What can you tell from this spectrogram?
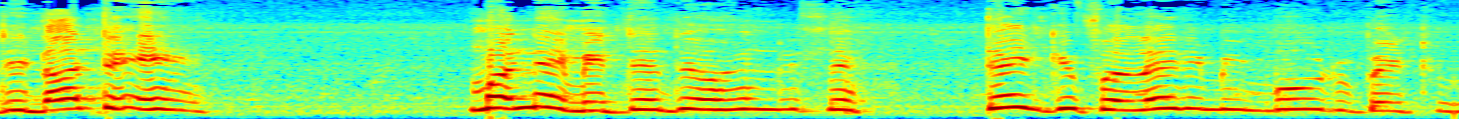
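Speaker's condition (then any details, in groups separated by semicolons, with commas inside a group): Cerebral palsy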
